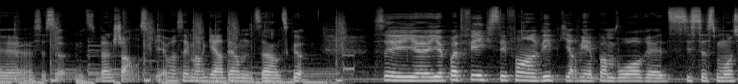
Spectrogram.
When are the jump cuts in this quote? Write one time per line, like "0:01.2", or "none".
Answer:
none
